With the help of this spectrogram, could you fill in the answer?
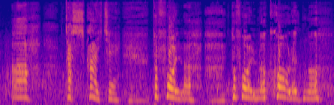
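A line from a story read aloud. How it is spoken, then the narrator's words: Hoarse wheeze, German speaker. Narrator (Russian): А немец хрипит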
